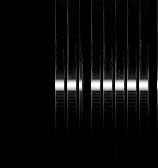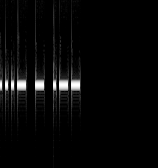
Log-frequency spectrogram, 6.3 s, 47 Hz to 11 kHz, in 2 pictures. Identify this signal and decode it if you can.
Morse code, heard as a keyed tone, about 20 wpm, 700 Hz. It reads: G0VTW
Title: DXCC-100 Call Signs - 5 Characters - 20wpm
